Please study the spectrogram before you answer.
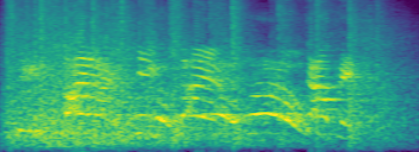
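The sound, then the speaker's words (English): Gunshots in a scene from a Wes Anderson film: several sharp cracks mixed with excited voices talking over them, loud and busy throughout. “Who's shooting who?”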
